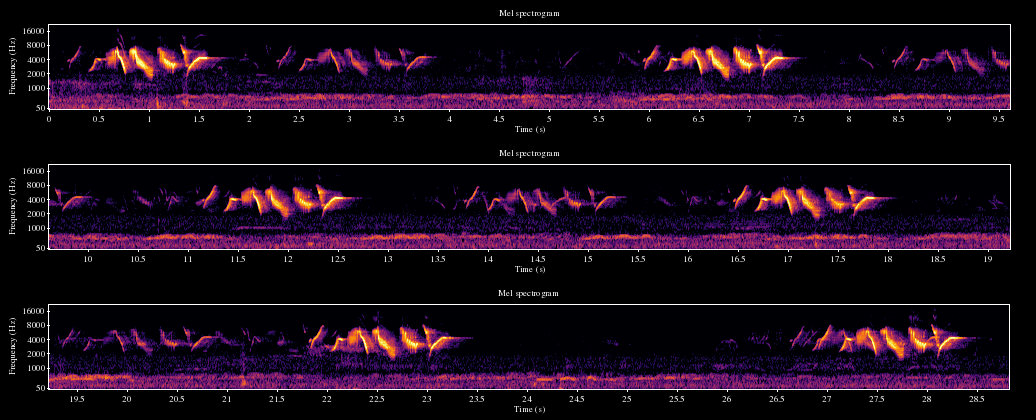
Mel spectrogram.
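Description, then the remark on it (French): A house bunting sings short, bright, jangling phrases, repeated roughly every five seconds at a steady pace, in the ruins of Ouadane in the Mauritanian Sahara, with a soft, low murmur running underneath throughout. “Rencontre aujourd'hui avec le bruyant du Sahara dans les ruines de Ouadane.”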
